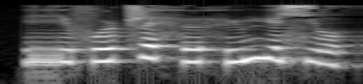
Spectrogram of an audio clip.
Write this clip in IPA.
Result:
rʲəfoʈ͡ʂɛ høhymʲœsʲo

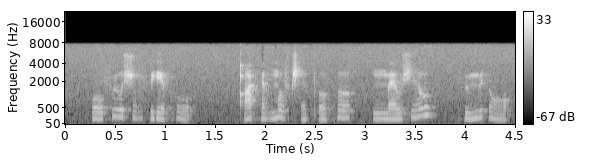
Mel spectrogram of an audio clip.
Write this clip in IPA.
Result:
ofʉʊ̯ ʃɔ̤vhyɾʲɛpʰo̤ | qʼɤɪ̯hɛvmɤvt͡ʃʼɛ̤ pʼɤkɤ | ŋ͡mɛʊ̯ʃɛ̤ʊ̯ | pʰʉmy ɗɔ̤

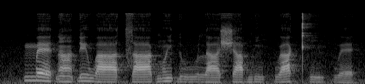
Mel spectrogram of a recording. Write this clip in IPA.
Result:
mɛ˦˨ɗã˨ ɗɪ˦waː˨ t͡saː˨ɡʷĩ˦ ɗuː˨la˨ ʃa˨bĩ˨kʷa˨˦ kʰĩ˨kʷɛ˨

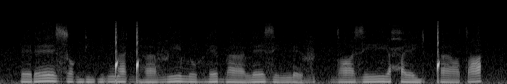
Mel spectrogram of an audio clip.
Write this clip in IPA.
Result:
ɛɾɛː zɔɡɾiɡ ŋ͡ǃaɡ͡ǃaːve loɦɛbaː lɛzeŋɛv | dˤaːzeː ħɛːjǃaːtˤa

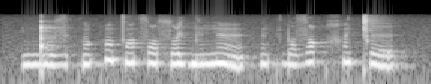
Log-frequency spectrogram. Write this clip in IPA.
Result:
ŋ͡ǃozəkũq ɐ̃tˤə̃ sˤœsˤulʲ dœ̃nœ̃ | ə̃kdˤʏzˤœq χə̃ǀə

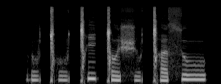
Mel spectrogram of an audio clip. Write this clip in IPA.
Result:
ɽo̤˨ǀʰo̤˨ǀʰi˦ǀʊ˨ ʃo̤˨ǀʰɐ˨ su˦

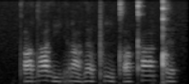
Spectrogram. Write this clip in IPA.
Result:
pʼɒ˨dˤɜ˦ ði˨rɑ̃˦˨ ðʌ˦˨pʼĩ˦˨ tʼɒ˨kʼɑ̃˦ ǃə˨

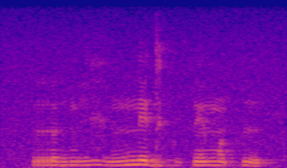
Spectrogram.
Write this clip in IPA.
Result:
rudme̤ɣe̤ nːedɨ kṳt̪ẽ mɔ̃t̪ʰɨ

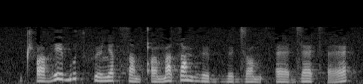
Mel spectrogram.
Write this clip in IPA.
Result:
t͡ʃʼɒ˨˩ɦe˥˧bu˥t fø˧ le˥˧tsˤe˨˩mqʼu˨˩mu˥˧ tˤu˥˧mɦø˨˩ bʱø˨˩d͡zɒ˨˩mt͡sʼæ˨˩ d͡zæ˨˩t͡sʼæ˩˧

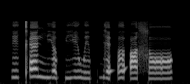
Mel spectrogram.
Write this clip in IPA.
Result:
ɪkʼæŋjɜp jɪw ɪp ɡɛʔʌʔɑ sɔ

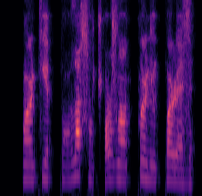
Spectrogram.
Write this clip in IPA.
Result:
ɔ̃ɭkʲɛpːɔ̤ðˤə sɔ̤t͡ʃʼuɭzˤẽkːɔ̃ɭ ɾʲũpːɔɭɛz

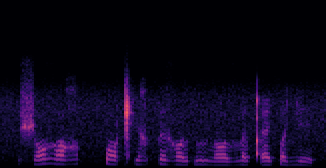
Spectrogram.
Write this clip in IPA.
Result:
ʃɔɣɔʁ | k͡pɔǁʰiʁ θəɣɔl ɗulðɔlɣʊl qʼik͡pʌ ʎɪ

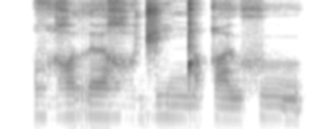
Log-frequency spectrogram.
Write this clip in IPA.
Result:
ðˤa̤ʁɔrəː ʁɔ̤d͡ʒi ŋ͡ǃəqəːu̯ xuː

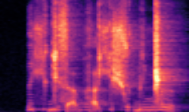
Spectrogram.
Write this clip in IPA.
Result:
ɨçɨɡiza̰ bʱa̰çɨʃzɵɡ͡be ŋ͡ǁɵ

